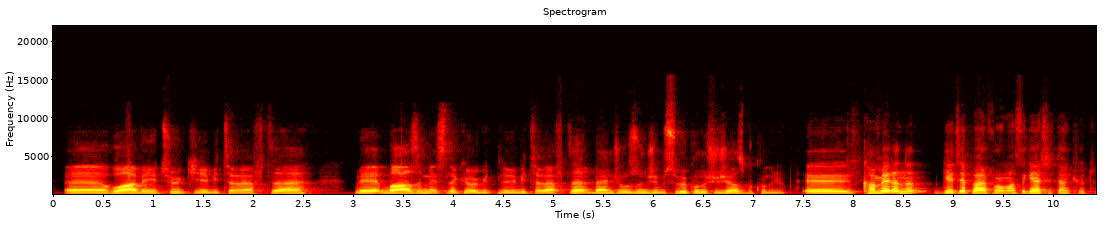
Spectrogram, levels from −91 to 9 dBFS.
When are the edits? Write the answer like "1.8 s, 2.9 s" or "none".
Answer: 7.4 s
